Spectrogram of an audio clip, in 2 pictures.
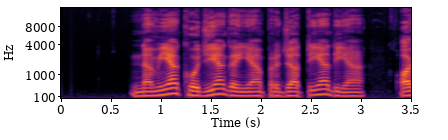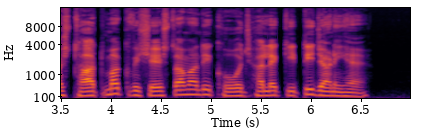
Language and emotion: Punjabi, neutral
